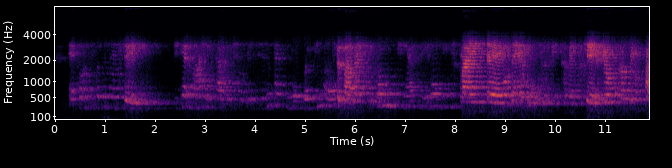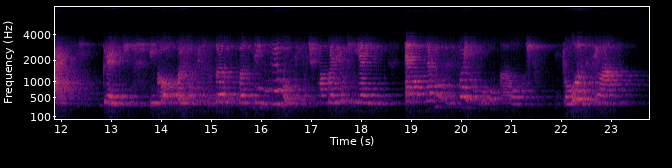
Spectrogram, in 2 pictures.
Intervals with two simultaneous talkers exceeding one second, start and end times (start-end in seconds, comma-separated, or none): 8.1-9.7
